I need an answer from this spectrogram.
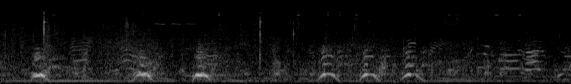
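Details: Basset Hounds out on a group walk of 22 at Belwade Farm, Dess, Aboyne, in October 2016: six loud, arched yelping bays at uneven intervals, some paired, then quieter chatter and a low hum.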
